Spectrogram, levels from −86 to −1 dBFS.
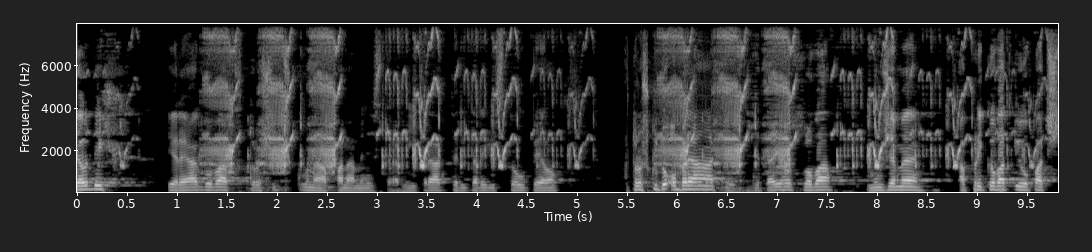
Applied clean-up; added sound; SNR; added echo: classical method Wiener filter.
